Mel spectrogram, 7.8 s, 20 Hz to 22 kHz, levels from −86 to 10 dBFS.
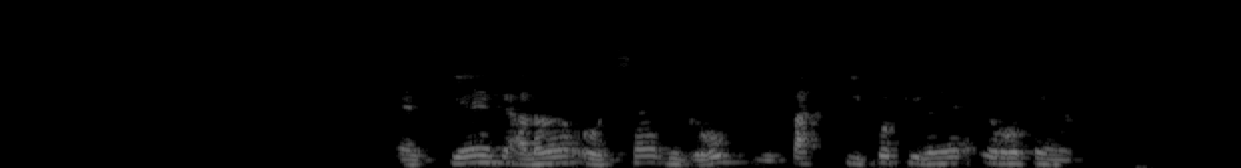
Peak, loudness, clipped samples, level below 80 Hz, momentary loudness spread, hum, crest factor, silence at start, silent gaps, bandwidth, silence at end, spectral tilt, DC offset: -32 dBFS; -49 LUFS; under 0.1%; -86 dBFS; 9 LU; none; 18 dB; 2.5 s; 5.14-5.27 s; 7.6 kHz; 1.05 s; -8.5 dB/octave; under 0.1%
